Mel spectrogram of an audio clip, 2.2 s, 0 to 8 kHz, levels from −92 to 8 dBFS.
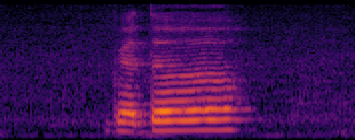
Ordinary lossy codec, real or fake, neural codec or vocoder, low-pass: none; real; none; 7.2 kHz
